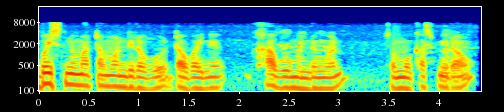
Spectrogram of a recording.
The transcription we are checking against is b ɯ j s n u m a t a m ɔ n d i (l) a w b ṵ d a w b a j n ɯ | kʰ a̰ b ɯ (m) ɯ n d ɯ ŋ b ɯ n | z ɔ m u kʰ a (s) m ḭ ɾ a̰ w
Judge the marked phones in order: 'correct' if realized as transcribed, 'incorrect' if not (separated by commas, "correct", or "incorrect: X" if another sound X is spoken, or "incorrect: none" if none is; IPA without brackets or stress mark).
incorrect: ɾ, correct, correct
